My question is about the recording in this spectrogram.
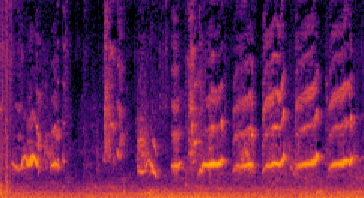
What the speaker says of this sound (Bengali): অনেকগুলো দেখুন ইয়েলো কলার পাখি আছে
